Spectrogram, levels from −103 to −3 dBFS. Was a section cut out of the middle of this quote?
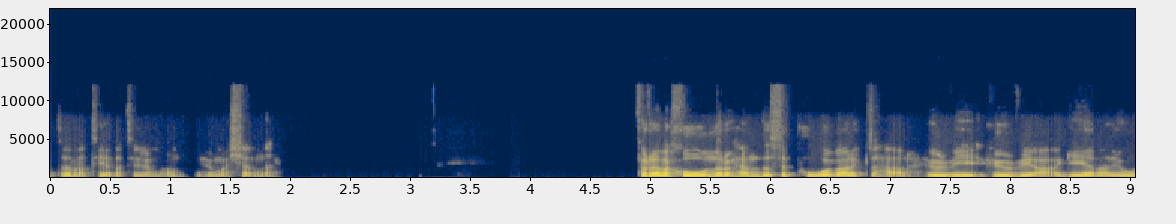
yes; 1 cut; at 6.8 s

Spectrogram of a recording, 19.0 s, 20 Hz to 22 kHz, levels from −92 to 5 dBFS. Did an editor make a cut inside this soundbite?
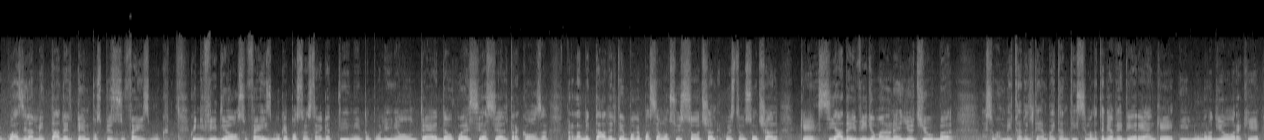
no; 0 cuts

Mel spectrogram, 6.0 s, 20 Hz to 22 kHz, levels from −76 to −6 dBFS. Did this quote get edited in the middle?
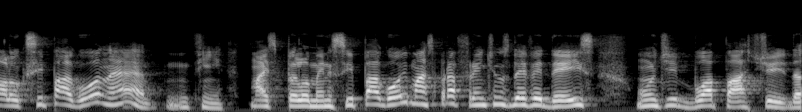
yes; 1 cut; at 1.8 s

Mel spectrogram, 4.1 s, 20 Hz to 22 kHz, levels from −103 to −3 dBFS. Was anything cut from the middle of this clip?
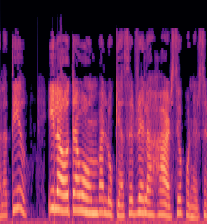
no; 0 cuts

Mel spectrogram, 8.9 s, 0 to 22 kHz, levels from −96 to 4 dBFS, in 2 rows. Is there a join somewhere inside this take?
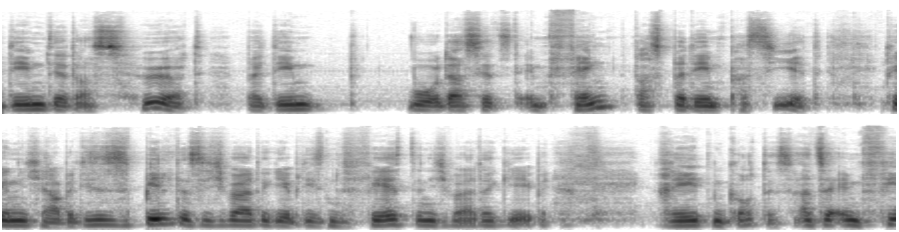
yes; 3 cuts; at 3.1 s, 4.4 s, 7.7 s

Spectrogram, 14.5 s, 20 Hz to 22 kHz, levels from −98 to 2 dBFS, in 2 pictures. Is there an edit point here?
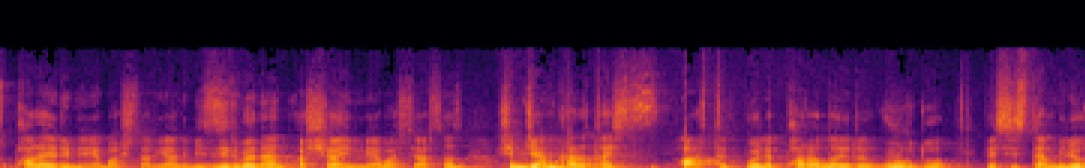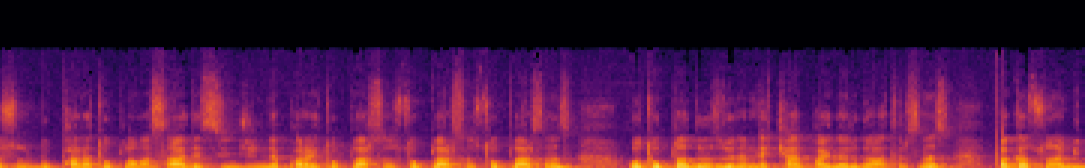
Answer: yes; 1 cut; at 3.3 s

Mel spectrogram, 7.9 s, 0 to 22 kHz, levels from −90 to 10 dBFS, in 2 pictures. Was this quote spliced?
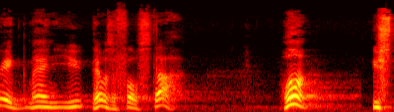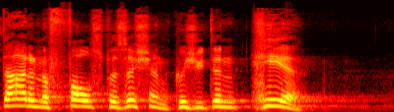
yes; 1 cut; at 3.6 s

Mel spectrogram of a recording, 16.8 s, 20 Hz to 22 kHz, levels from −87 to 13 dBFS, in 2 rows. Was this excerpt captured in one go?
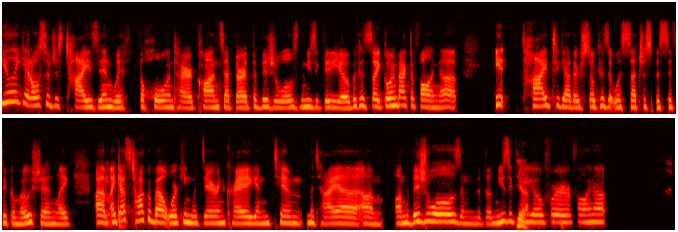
no; 1 cut; at 7.4 s

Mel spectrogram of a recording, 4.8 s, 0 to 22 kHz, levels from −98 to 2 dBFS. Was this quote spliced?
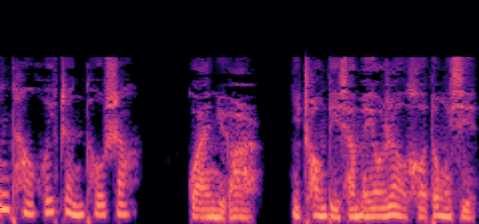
yes; 1 cut; at 1.7 s

